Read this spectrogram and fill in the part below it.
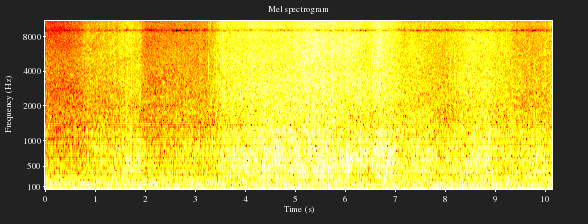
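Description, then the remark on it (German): A steady roar of traffic on a German federal highway (Bundesstraße) at Eglersheim, broad and washing, swelling and easing slowly like surf, with no voices and no distinct individual vehicles standing out. “Klingt die Bundesstraße nicht ein bisschen wie das Meer? Höre genau hin.”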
